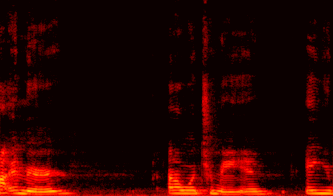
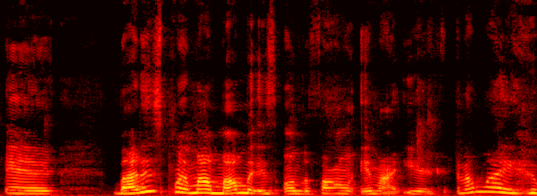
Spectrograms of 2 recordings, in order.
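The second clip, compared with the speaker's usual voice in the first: ordinary talk, nothing marked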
